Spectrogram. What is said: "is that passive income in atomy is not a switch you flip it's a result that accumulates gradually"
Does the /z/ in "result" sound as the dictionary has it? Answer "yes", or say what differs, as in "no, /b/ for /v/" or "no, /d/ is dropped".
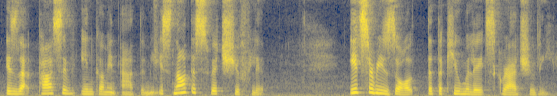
yes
